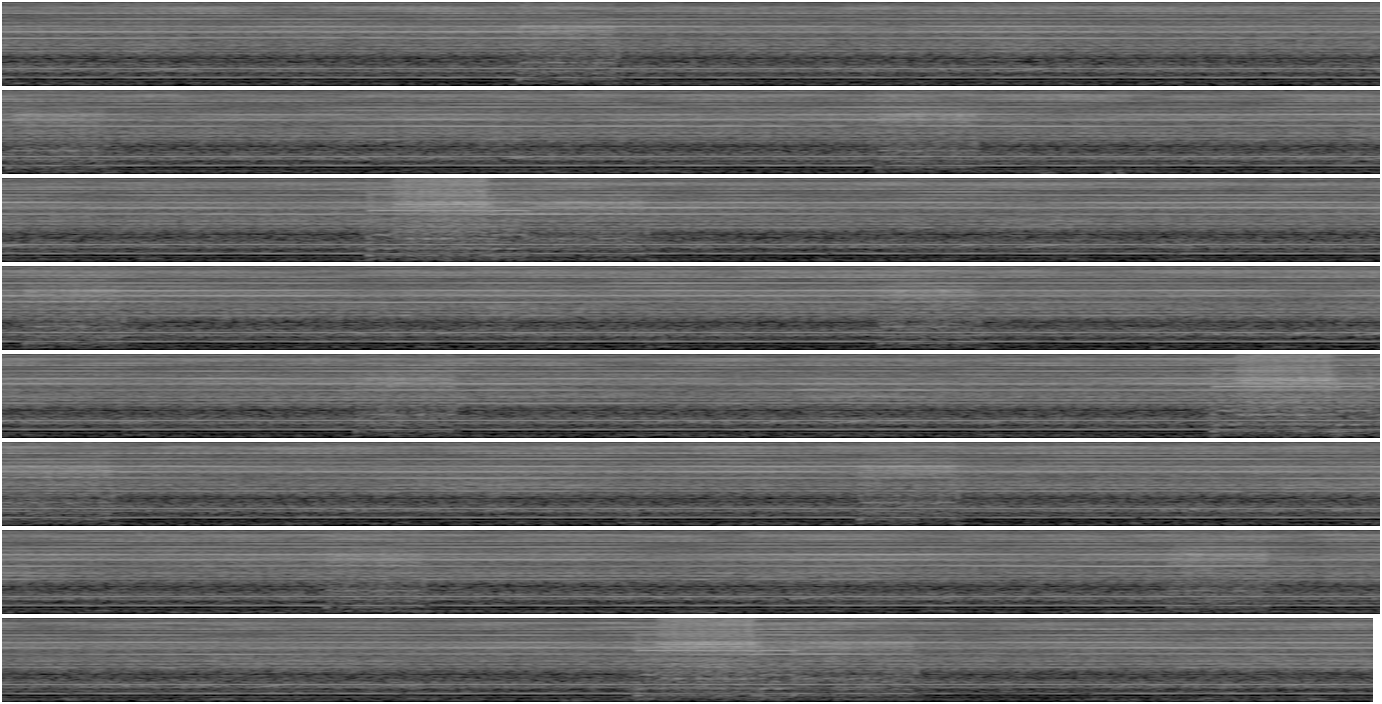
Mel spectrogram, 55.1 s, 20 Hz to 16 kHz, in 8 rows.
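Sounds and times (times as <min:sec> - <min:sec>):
machine tool motor whining: 0:43.5 - 0:55.0.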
